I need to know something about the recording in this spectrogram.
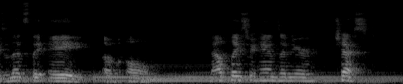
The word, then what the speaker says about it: Om: We Om'd in the beginning. Om is actually spelled A-U-M with a silent syllable at the end. Om, A-U-M. So the first letter A is an ah sound, not ah, but ah.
